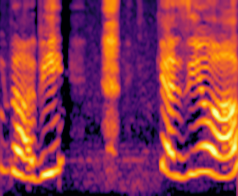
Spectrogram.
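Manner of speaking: loud, tearful speech. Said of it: "तुम रो रही हो?".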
